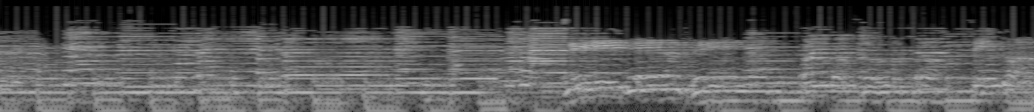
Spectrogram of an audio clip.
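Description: Live chamamé played by a button accordion and a bandoneón, with a strummed acoustic guitar beneath, in a steady, unbroken rhythmic groove.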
